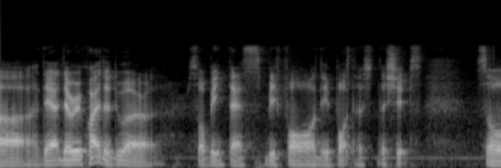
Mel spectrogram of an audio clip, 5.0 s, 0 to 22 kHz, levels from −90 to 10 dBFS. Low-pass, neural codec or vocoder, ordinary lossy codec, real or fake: 7.2 kHz; none; MP3, 64 kbps; real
